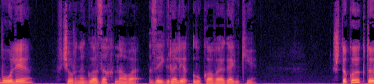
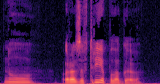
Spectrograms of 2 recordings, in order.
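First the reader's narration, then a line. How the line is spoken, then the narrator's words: Grumbling. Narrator (Russian): проворчал Кортес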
